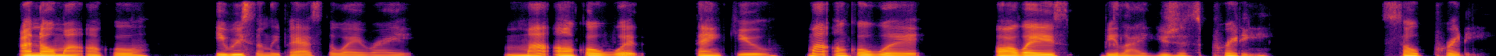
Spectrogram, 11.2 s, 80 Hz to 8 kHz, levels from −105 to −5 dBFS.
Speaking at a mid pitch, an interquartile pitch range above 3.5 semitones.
No: medium, 170 Hz; narrow, 2.5 semitones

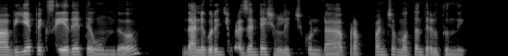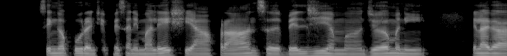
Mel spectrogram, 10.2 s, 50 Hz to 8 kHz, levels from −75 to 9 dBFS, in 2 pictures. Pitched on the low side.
Yes: low, 110 Hz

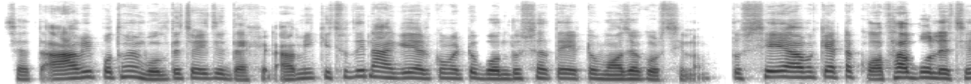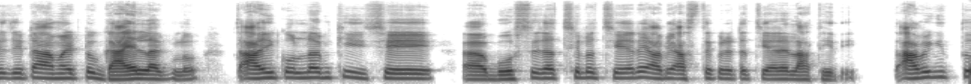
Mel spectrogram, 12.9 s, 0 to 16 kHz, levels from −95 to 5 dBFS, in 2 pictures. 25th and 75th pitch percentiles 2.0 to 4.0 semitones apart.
No: average, 4.5 semitones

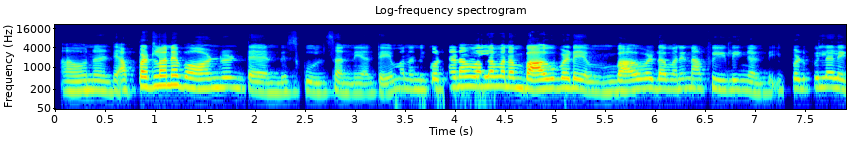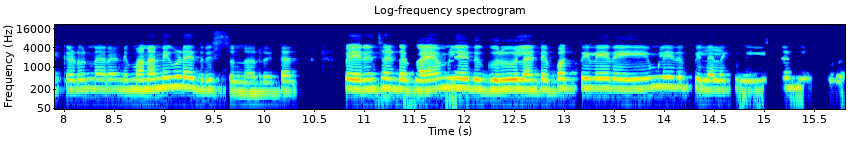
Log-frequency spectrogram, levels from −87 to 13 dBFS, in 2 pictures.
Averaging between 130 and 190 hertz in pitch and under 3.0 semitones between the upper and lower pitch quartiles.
No: high, 205 Hz; narrow, 2.4 semitones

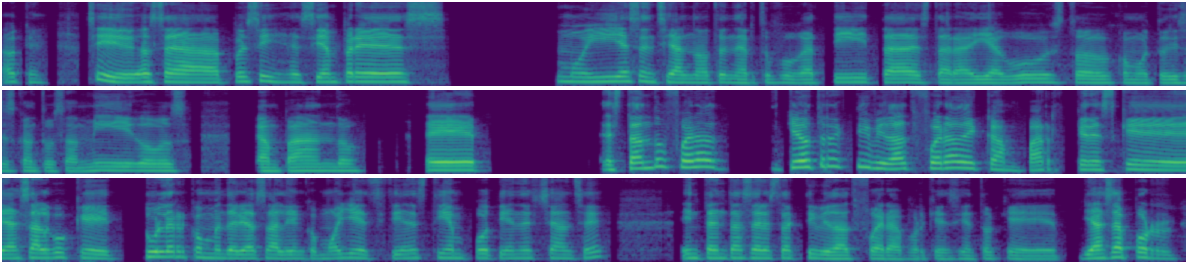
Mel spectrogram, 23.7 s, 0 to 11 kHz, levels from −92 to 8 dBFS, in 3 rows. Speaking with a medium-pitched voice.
Yes: medium, 155 Hz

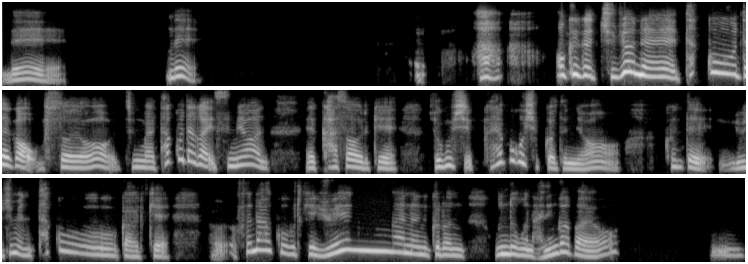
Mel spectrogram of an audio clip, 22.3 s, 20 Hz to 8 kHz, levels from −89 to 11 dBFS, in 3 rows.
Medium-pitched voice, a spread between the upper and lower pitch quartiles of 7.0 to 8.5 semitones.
No: high, 210 Hz; wide, 7.5 semitones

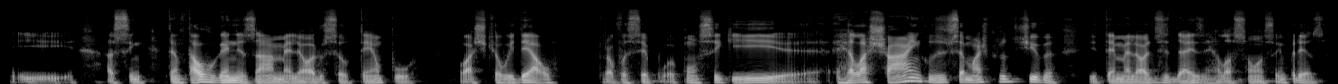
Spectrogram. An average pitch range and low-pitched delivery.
Yes: average, 4.7 semitones; very low, 80 Hz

